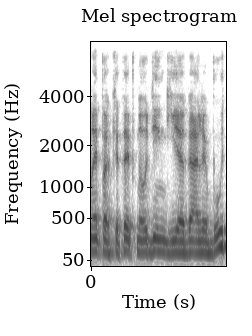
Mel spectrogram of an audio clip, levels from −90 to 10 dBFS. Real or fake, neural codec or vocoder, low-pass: fake; codec, 16 kHz, 8 kbps, FunCodec, trained on LibriTTS, 25 frames a second; 7.2 kHz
